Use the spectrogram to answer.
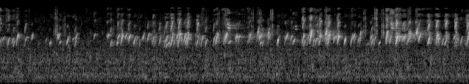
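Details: European goldfinch twittering chatter, locally called betbeta, used to stimulate goldfinches to sing; dense, continuous run of bright liquid chirps and trills, high-pitched and overlapping, rising in intensity toward the end.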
